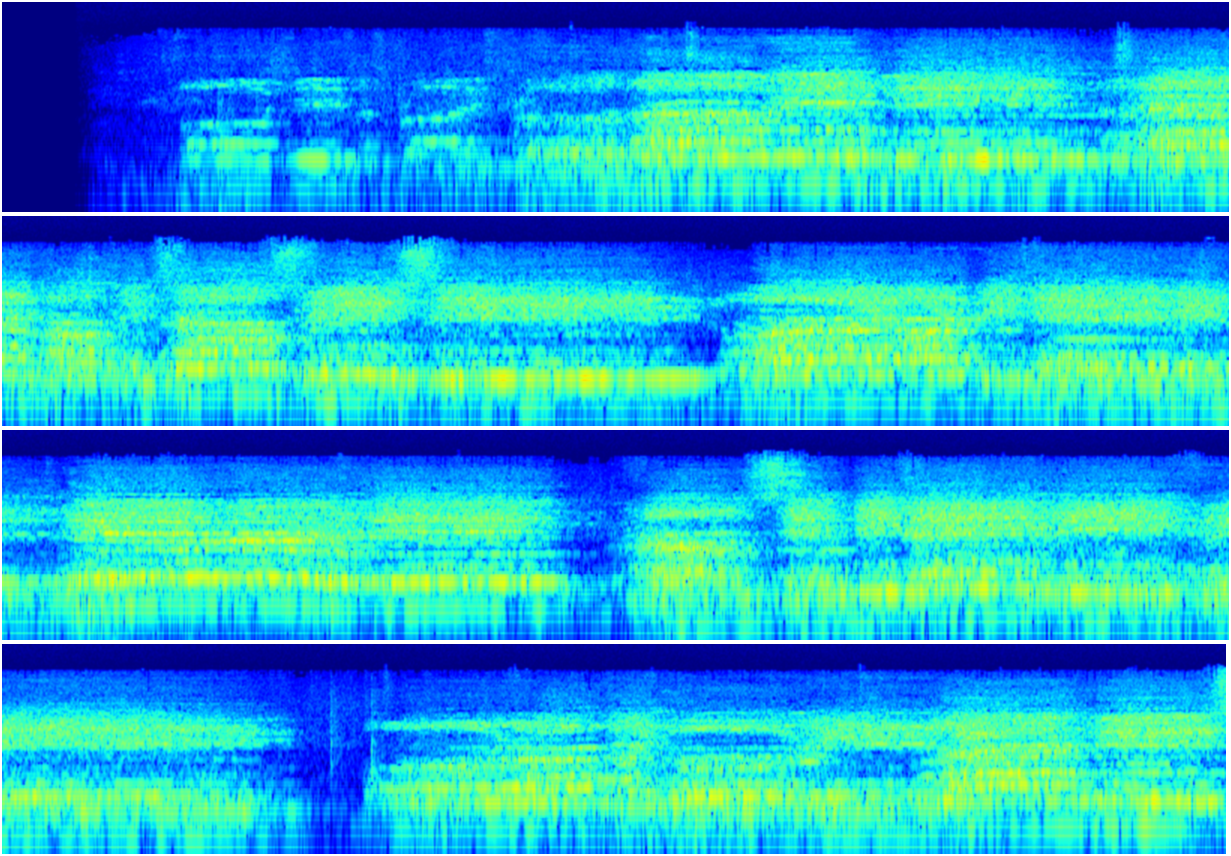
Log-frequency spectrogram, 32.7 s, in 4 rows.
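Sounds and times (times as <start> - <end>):
Gospel Hall hymn singing: 1.2 - 32.6.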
